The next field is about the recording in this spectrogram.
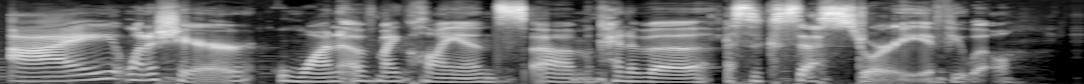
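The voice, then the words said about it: Smiling, happy-sounding voice. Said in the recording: “I'm smiling so big right now... maybe they can hear it in my voice”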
